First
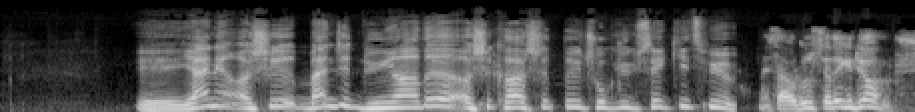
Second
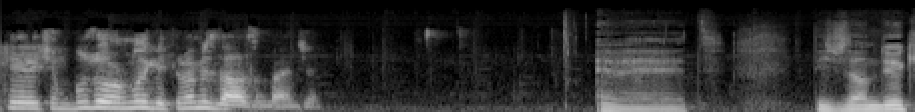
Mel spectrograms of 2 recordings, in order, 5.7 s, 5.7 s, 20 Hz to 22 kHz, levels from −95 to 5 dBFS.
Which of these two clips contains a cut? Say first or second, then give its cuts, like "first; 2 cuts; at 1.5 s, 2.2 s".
first; 1 cut; at 4.6 s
